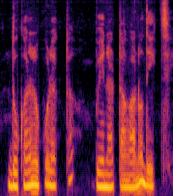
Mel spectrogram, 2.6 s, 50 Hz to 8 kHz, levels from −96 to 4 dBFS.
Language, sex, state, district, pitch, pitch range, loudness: Bengali, female, West Bengal, Cooch Behar, 215 Hz, 205-265 Hz, -14 LUFS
